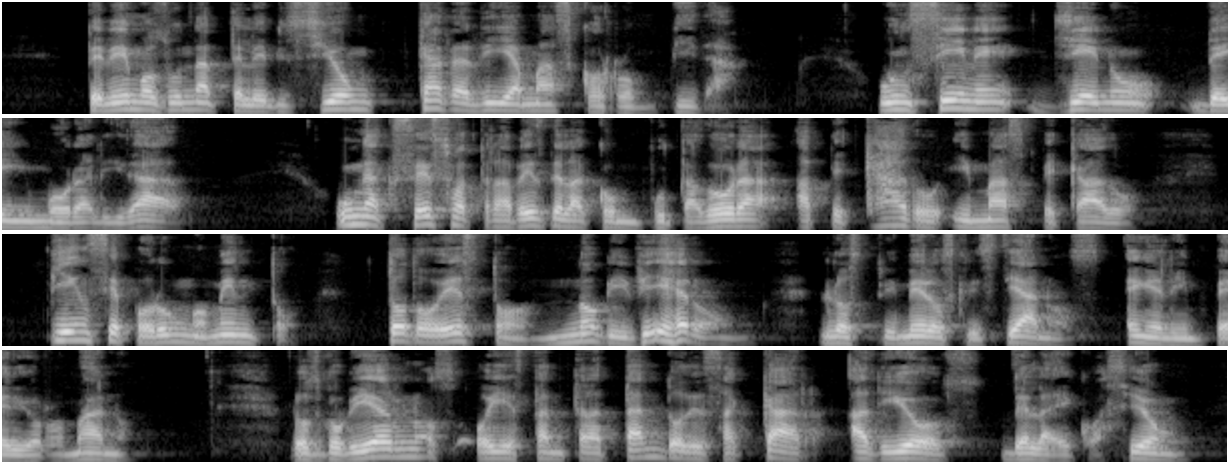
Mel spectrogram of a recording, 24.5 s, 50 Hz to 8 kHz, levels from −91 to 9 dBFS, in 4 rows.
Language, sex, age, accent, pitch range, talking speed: Spanish, male, 50-69, Mexican, 110-145 Hz, 125 wpm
